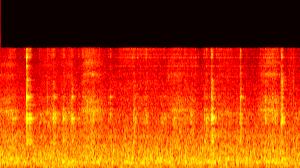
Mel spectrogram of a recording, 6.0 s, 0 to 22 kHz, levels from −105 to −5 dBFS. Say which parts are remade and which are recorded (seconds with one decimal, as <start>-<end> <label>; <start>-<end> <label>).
0.0-2.3 recorded; 2.3-6.0 remade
